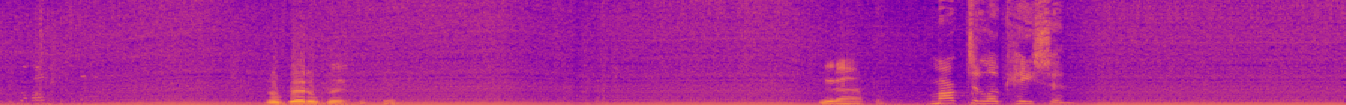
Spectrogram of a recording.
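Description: A game car engine hums at a steady low pitch in a military-base battle-royale match, running continuously under excited talk with a couple of brief shifts in tone.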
